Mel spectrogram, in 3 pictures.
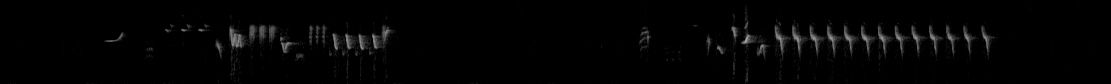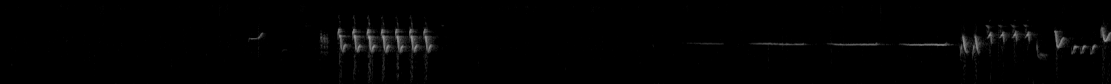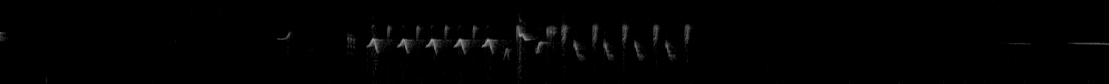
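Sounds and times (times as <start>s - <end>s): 
wild nightingale singing: 1.0s - 4.0s, 6.4s - 10.0s, 13.6s - 15.6s, 18.0s - 22.4s, 25.0s - 29.2s, 32.2s - 33.3s.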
